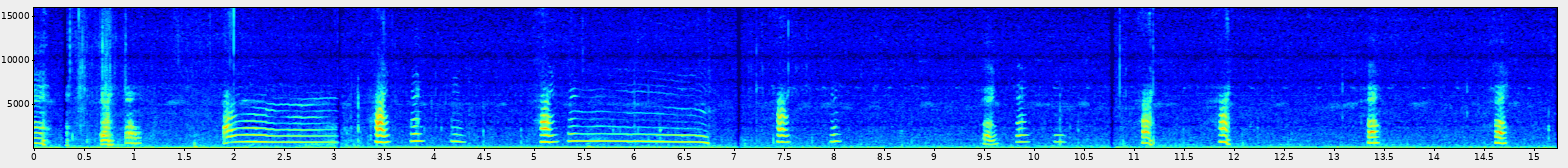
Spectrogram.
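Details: Friendly outdoor community cat with two drawn-out meows of about a second each, mixed with many short sharp clicks and chirp-like notes and low hum in the background.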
